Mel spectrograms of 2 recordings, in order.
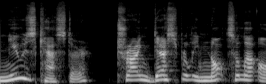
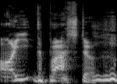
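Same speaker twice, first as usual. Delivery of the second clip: put-on kookaburra voice. Performing a given animal prompt: kookaburra voice.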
